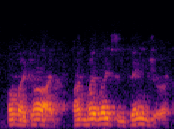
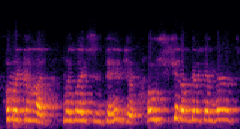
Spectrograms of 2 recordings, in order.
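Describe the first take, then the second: First: Said in the usual way. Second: "Oh my God, my life's in danger" shrieked much higher and louder; mock panic. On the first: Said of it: "like going". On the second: Homeowner mocking ghost hunters who panic, shrill mock terror. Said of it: "It's like".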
